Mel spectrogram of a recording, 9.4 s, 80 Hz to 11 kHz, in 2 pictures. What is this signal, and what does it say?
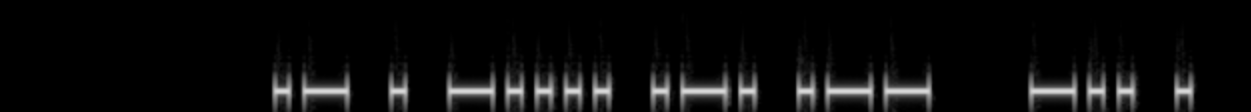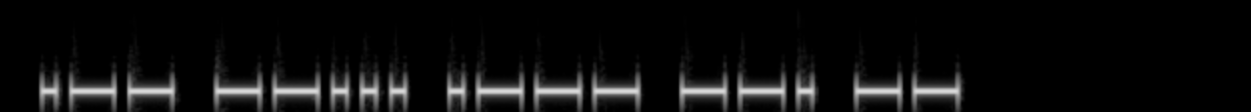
Morse code, heard as a keyed tone, about 22 wpm, 700 Hz. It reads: AE6RW DE W7JGM
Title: USA Callsign DE Callsign - 5 Characters - 22wpm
